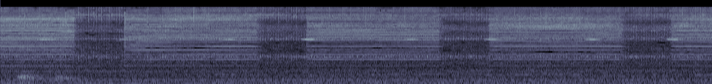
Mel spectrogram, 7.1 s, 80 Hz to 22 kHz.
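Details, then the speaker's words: Loud continuous whirring drone with rhythmic hissing bursts about every two seconds: fractional CO2 laser resurfacing of a post-burn facial scar after numbing cream, the fifth and final session following four earlier ones. "मैले सुरु गरे है त उहाले नम्बिङ cream लगाइसकेको छ पुछिसक्यौ अब हामीले अब treatment start गर्छौ।"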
